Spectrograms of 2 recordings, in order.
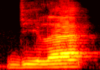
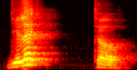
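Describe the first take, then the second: First: The vowel is long, then stops before the T. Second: The vowel before the double T is short. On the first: The speaker calls it right. "the vowel is actually long before the double T, but there's a stop in phonation" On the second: The speaker calls it wrong. "I'll shorten the vowel before the double T"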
